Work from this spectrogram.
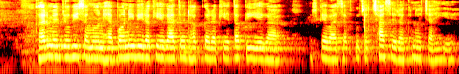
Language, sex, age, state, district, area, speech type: Hindi, female, 45-60, Bihar, Begusarai, rural, spontaneous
